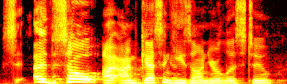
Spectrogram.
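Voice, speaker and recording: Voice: mid-range voice, normal speed. A speaker from Africa chatting casually as a panelist on a talk show, enthusiastic and full of restarts. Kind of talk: casual chat.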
